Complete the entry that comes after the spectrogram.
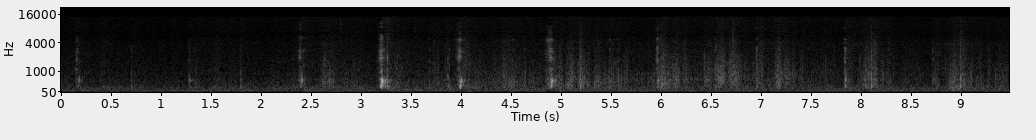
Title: Bad hiccups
